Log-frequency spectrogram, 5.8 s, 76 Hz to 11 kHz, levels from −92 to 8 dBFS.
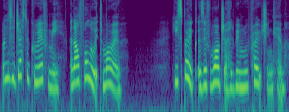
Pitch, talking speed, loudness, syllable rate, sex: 265 Hz, 220 wpm, -18 LUFS, 6.7 syllables/s, female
